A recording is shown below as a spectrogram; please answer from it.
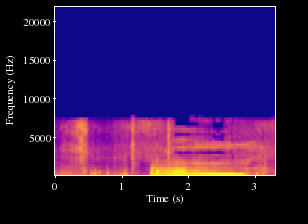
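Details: Konatsu, a kitten kept indoors at home, gives one drawn-out harmonic meow lasting over a second that slides gently downward in pitch, after a few soft thumps and rustles in a small room.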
